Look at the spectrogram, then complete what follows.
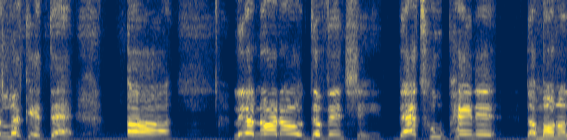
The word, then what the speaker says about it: Da Vinci: Okay, you guys make sure I'm pronouncing this right. D A V I N C I. D Vinci.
